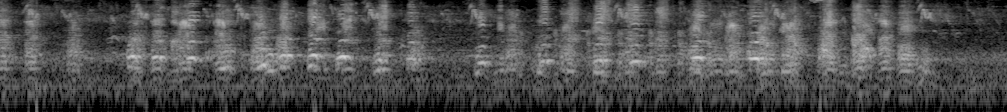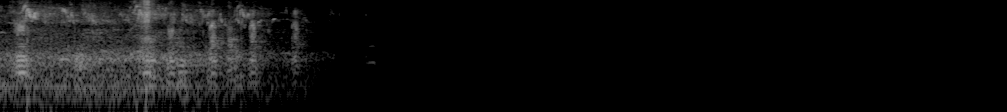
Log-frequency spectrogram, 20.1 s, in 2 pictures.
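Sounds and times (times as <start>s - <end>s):
flamingo flock honking and chatter: 0.0s - 9.6s, 10.2s - 13.2s.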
